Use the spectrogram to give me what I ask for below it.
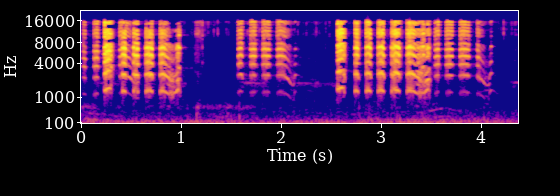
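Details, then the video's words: Red-wattled lapwing, a wild bird nesting on the ground with eggs: loud, piercing notes repeated rapidly in three bursts of strident calling separated by short pauses, each note sharp and slightly falling, with a faint low rumble beneath. "tateri birds sound | Red wattled lapwing"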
